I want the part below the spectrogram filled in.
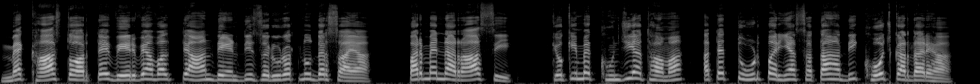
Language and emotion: Punjabi, angry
